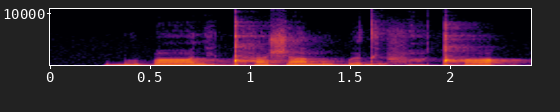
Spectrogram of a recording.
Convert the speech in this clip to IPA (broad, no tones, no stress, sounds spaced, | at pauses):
ɓ u ɓ ɑː l e̤ ǃʰ a ʃ a m u ɓ ə d ḛ f ɑ̤ ǃʰ ɑ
